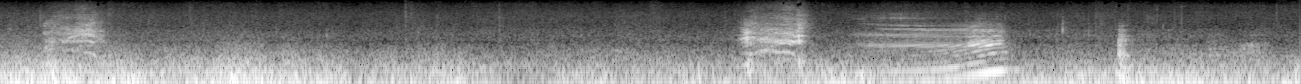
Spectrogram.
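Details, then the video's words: Cows grazing in a Dutch meadow amid farmland in the Netherlands: a low moo with a rising harmonic sweep near the six-second mark, a shorter lowing call around eight seconds, under steady low rumbling field noise. "COWS MOOING AND GRAZING IN A DUTCH FIELD"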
